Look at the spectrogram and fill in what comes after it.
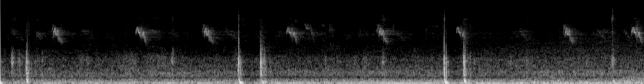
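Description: A bird repeating a short, falling chirp over and over, with sharp knocks in close pairs about every two seconds.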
